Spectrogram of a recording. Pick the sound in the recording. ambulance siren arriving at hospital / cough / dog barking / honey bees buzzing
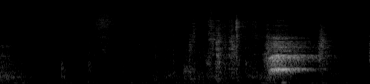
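dog barking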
